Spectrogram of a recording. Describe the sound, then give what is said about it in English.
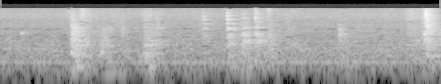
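Battered shrimp deep frying in hot oil gives a steady, dense sizzle, with a few sharp clinks and scrapes of utensils against the pan and no talking. “And add some water to make it into a consistency so we can dip the shrimp in it and now deep fry it.”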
